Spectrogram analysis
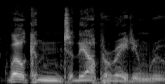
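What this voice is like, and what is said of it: Put-on sexy character voice. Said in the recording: “I could put on a sexy Dr. Love voice ... That's your sexy voice, was it? ... Not sexy.”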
